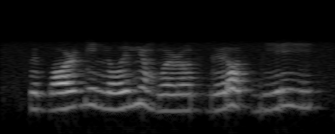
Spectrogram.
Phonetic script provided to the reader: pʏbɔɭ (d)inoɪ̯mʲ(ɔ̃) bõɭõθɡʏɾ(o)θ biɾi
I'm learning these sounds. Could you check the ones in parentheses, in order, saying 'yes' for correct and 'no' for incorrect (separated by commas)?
yes, yes, no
